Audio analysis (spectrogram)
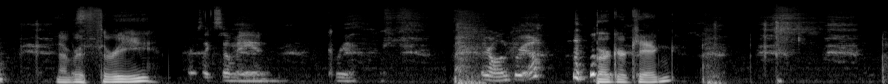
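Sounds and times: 
speech: 0.0s - 7.2s
crows cawing outside open window: 0.2s - 0.6s, 1.8s - 4.5s, 7.1s - 8.8s.

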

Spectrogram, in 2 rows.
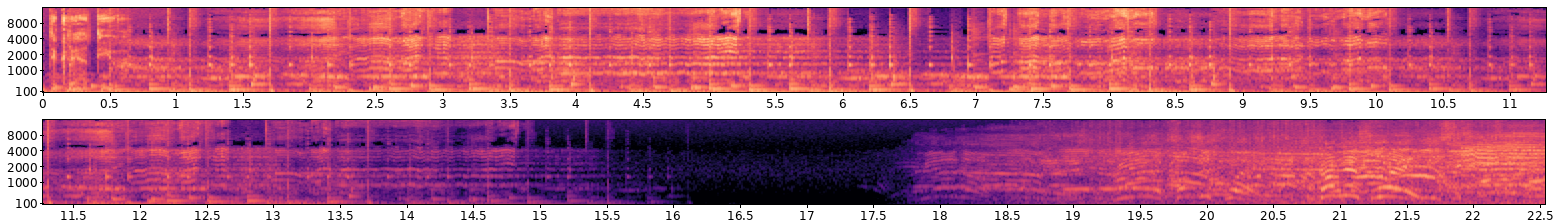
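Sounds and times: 
music: 0.0s - 16.0s
speech: 0.2s - 0.8s
crowd on the red carpet at the Toronto film festival chattering and calling out: 17.9s - 22.5s.

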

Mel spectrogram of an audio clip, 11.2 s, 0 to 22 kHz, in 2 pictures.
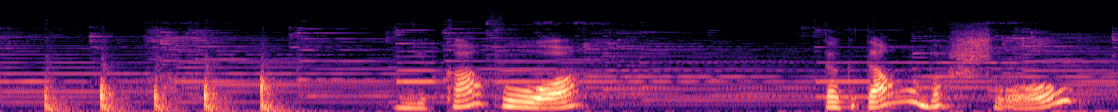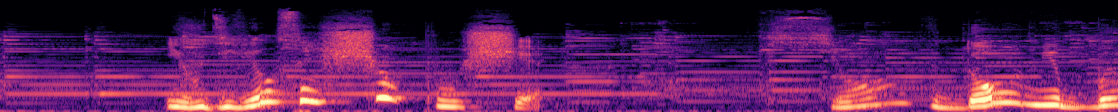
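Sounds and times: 
knocking on a wooden door: 0.2s - 1.6s
speech: 2.0s - 3.0s, 4.1s - 5.5s, 6.4s - 8.6s, 9.7s - 11.1s.

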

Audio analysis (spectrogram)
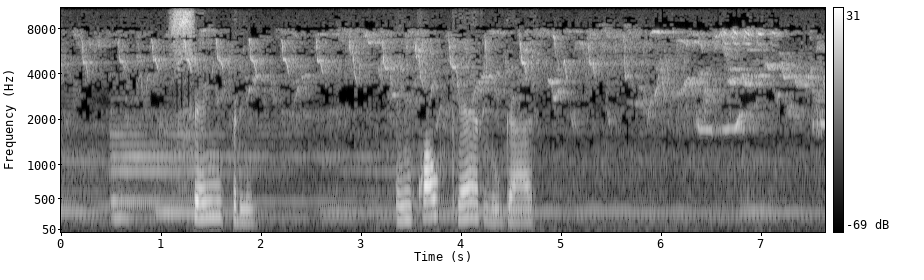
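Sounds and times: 
birds chirping and twittering in a city: 0.0s - 7.6s
speech: 1.3s - 2.1s, 3.3s - 4.8s.

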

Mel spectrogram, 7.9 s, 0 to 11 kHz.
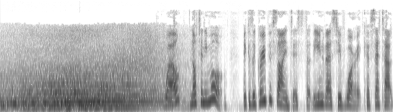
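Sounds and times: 
powerful sports car engine revving: 0.0s - 3.8s
speech: 3.3s - 7.8s.

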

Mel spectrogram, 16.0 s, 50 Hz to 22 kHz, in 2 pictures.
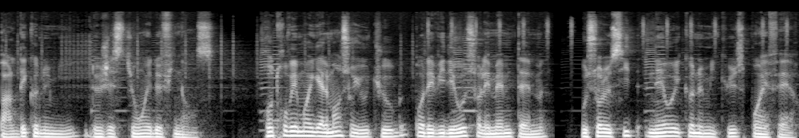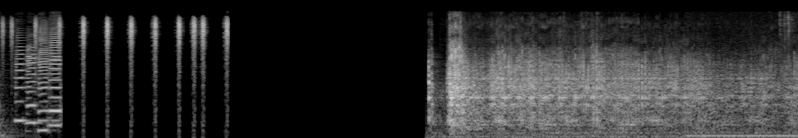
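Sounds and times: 
casino roulette wheel and ball spinning: 0.0s - 5.0s, 12.3s - 15.9s
speech: 0.0s - 8.4s.

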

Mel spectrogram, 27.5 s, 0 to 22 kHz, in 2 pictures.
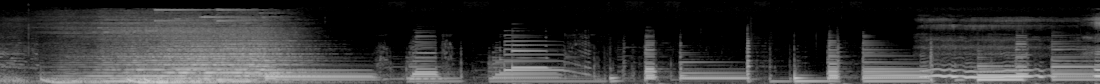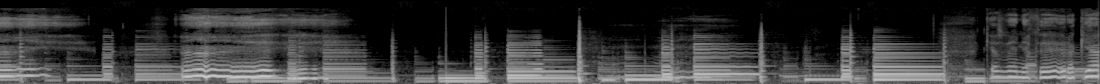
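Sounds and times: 
plucked strings strumming a steady rhythm: 0.5s - 14.2s, 18.7s - 25.8s
woman singing acoustic version of a pop song: 11.5s - 14.9s, 16.0s - 18.2s, 21.6s - 23.3s, 26.1s - 27.4s.

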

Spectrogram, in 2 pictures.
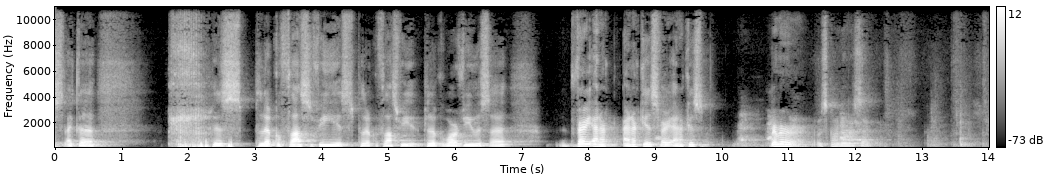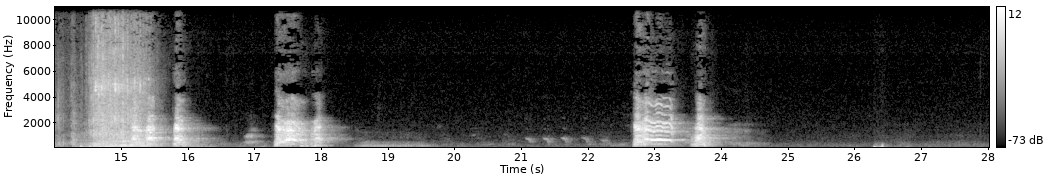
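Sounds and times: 
speech: 0.1s - 0.9s, 1.7s - 9.9s, 10.7s - 12.3s
dog barking: 9.0s - 9.3s, 10.2s - 10.9s, 11.7s - 12.4s, 15.2s - 16.3s, 16.9s - 18.2s, 22.7s - 24.1s.

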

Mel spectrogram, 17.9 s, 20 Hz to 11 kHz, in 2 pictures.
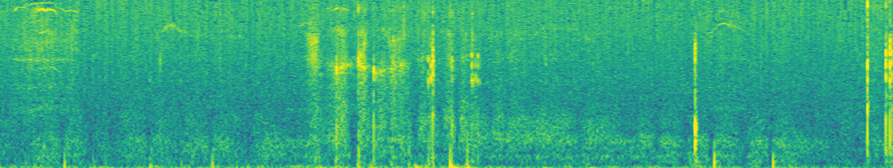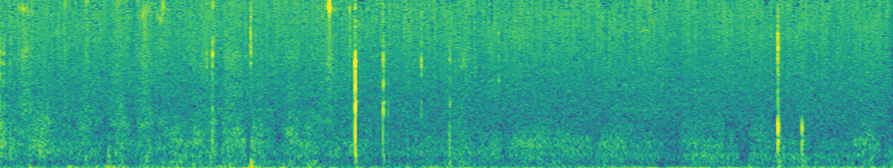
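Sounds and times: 
ear cleaning and massage rubbing and brushing: 0.0s - 17.8s
sharp little clicks and scratchy taps: 3.2s - 5.6s, 6.7s - 7.8s, 8.6s - 14.0s, 16.6s - 17.1s.

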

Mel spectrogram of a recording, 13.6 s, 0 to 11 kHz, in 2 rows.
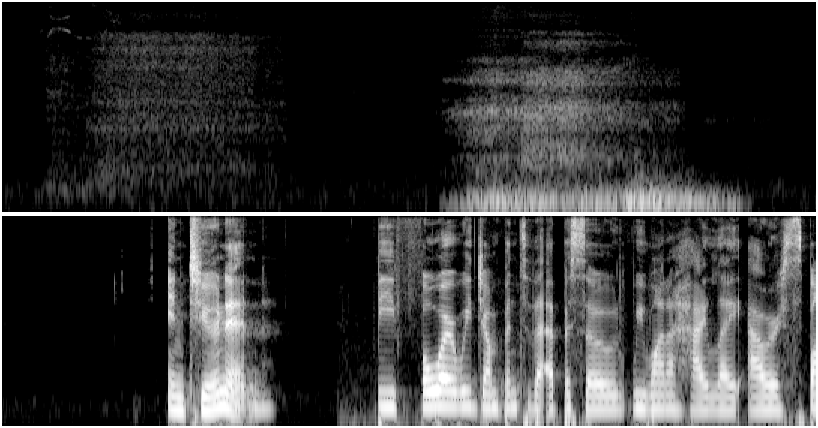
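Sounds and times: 
deep breath in: 0.5s - 2.5s, 3.7s - 6.3s
speech: 8.2s - 9.1s, 9.9s - 13.5s.

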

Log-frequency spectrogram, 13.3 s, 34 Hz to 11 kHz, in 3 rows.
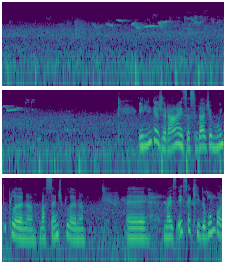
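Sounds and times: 
birds chirping and tweeting in a park: 0.0s - 13.2s
faint footsteps or shuffling: 0.0s - 13.2s
speech: 7.2s - 13.2s.

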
